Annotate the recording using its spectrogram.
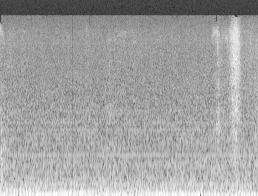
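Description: Fingers quietly scrape and smooth soft clay.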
